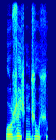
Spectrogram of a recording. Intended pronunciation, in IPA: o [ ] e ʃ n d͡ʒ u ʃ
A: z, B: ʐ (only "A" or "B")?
B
